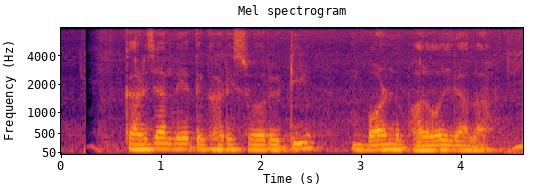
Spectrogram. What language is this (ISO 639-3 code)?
bho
